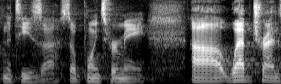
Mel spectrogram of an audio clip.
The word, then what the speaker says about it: Netezza: I do know that it's pronounced Netezza, so points for me.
